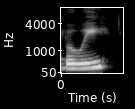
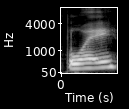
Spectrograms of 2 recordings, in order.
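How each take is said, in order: First: The word is said with an American pronunciation. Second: The word is said with a Canadian pronunciation. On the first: "Americans say buoy" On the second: "Canadians pronounce boy"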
